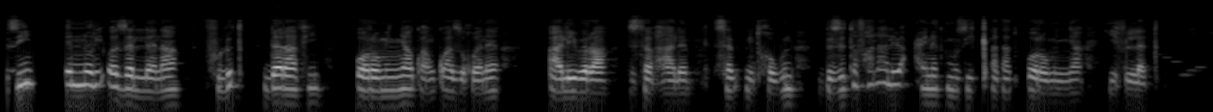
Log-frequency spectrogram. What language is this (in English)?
Tigrinya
